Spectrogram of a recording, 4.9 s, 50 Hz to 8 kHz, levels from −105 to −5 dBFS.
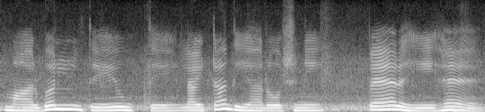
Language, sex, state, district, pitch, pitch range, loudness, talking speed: Punjabi, female, Punjab, Kapurthala, 205 Hz, 195-245 Hz, -12 LUFS, 110 wpm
